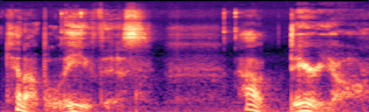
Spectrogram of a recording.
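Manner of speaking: murmured theatrical disappointment; mock disappointment. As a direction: sigh it out like a let-down parent.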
